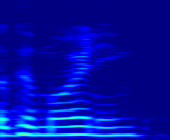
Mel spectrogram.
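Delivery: put-on a sleepy teen's gloomy Eeyore morning. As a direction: mope it out like a gloomy donkey. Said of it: "Eeyore from Winnie the Pooh".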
